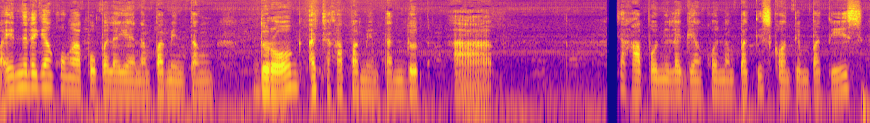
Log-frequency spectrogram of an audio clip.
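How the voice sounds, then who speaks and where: A woman's very deep, low pitch at a moderate pace with fairly even intonation. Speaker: OFW cooking vlogger. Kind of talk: cooking vlog narration. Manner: halting with self-corrections.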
